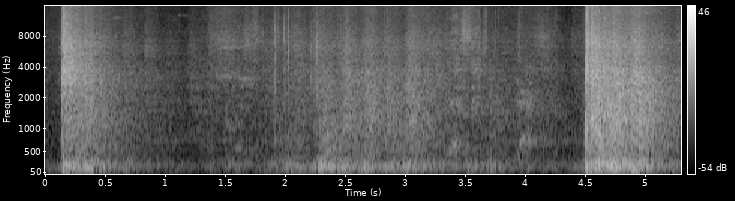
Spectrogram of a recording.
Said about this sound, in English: The training gym has several rings. The fighters jump over each other, charge at one another, and practice how to fall when they get slammed down.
